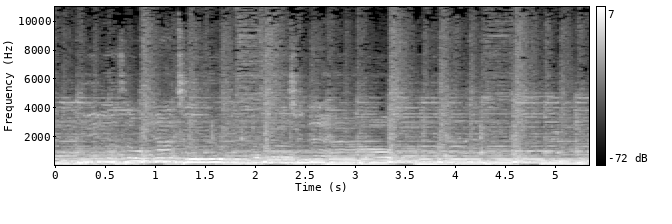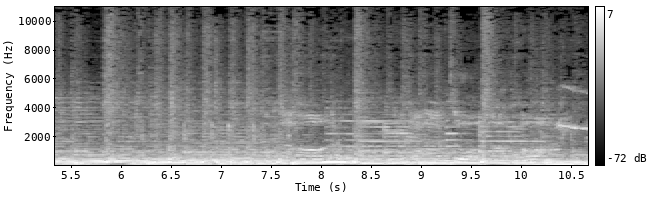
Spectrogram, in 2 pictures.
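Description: Live rock band playing: a drum kit keeps a steady beat under electric and acoustic guitars, with a man singing lead.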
